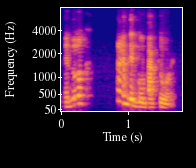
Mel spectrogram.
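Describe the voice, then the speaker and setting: A middle-aged Trinidadian man, a journalist and author, answering interview questions as a lively storyteller. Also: fairly high pitch, a little fast, breathy edge, lo-fi sound. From Trinidad and Tobago.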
